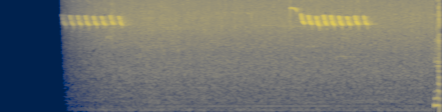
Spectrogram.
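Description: A small bird trills in short bursts.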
